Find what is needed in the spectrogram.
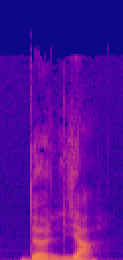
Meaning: to conceal, to hide; to put out of sight or to keep secret
- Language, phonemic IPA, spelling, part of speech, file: Swedish, /dœl.ja/, dölja, verb, Sv-dölja.ogg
